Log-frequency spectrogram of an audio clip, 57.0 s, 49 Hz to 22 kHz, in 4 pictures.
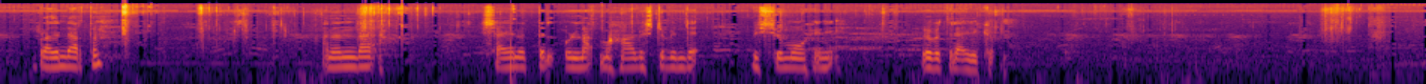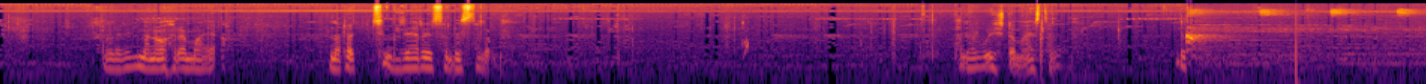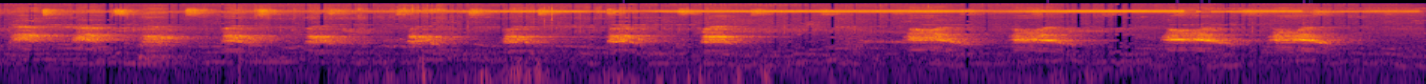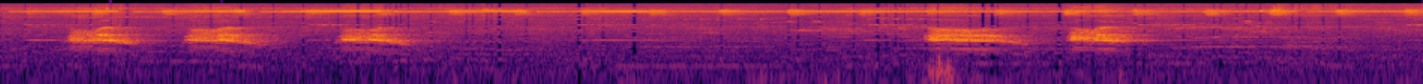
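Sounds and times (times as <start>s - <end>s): crows cawing: 1.9s - 4.9s, 7.8s - 13.8s, 14.4s - 17.7s, 21.9s - 22.6s, 26.1s - 26.7s, 28.4s - 42.3s, 43.2s - 47.4s, 52.0s - 54.6s.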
